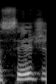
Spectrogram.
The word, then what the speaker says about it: sede: de vontade de beber a palavra sede deve ser pronunciada com a vogal fechada na primeira sílaba ced por exemplo nesse calor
